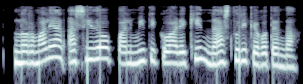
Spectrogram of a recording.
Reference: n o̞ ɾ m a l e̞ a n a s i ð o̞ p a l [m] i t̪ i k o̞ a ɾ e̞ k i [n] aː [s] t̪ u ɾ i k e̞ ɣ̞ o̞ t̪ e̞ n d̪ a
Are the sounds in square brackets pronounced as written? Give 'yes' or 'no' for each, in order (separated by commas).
yes, no, yes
